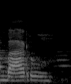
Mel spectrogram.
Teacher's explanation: Ciri-cirinya hidup, oral, bilabial, dan plosif.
